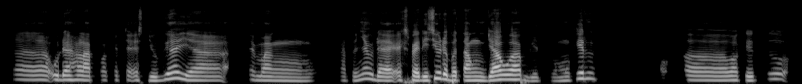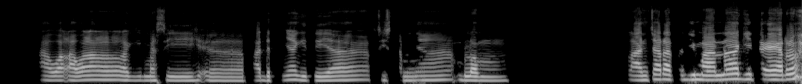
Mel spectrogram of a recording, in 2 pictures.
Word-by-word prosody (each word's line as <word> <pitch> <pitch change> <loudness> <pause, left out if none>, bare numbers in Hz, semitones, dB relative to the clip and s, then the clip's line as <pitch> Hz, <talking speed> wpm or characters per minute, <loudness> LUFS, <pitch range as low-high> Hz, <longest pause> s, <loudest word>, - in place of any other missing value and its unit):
eee, 215 -2 -5
udah 210 -1 0 0.2
lapor 195 +1 -14
ke 200 - -18
CS 195 -2 -10
juga 195 +10 -1
ya 190 -7 -2 0.2
emang 190 -3 -4 0.6
katanya 185 +6 -8
udah 185 -3 +1
ekspedisi 185 +8 +1
udah 235 - +4
bertanggung 185 -2 +1
jawab 225 +3 +5
gitu, 165 +1 -12
mungkin, 270 +11 -3 0.9
eee, 195 -1 -3
waktu 190 -2 -3
itu 250 +2 -9 0.5
awal-awal 200 +1 +1
lagi 185 -1 -2
masih, 185 0 -3
eee, 175 -2 -3
padetnya 190 +2 -5
gitu 190 -1 -3
ya 200 +3 0
sistemnya, 195 +3 -5
belum 180 -2 0 1.2
lancar 200 +3 +3
atau 215 0 -12
gimana 220 +2 +7
gitu, 240 -1 -2
eror. 220 +1 +7
195 Hz, 125 wpm, -23 LUFS, 185-215 Hz, 1.2 s, gimana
